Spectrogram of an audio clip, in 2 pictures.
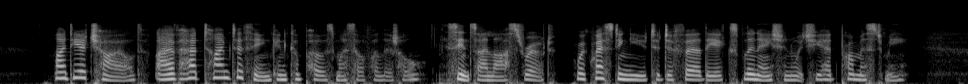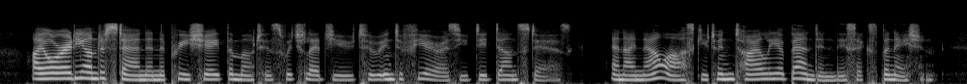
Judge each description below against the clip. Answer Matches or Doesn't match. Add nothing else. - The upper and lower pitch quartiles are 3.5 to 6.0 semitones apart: Doesn't match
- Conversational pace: Matches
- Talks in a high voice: Matches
